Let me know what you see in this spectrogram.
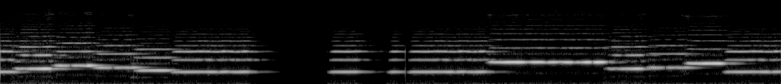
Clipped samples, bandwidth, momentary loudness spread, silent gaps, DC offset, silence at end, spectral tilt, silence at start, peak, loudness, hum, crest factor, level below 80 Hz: under 0.1%; 13.5 kHz; 8 LU; 2.97-3.26 s; under 0.1%; 0 s; -0.5 dB/octave; 0 s; -10 dBFS; -23 LUFS; none; 14 dB; -66 dBFS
